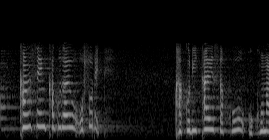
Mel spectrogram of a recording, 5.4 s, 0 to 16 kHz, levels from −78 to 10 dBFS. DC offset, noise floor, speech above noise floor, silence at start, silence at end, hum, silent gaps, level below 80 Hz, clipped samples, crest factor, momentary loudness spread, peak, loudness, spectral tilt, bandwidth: under 0.1%; -61 dBFS; 30 dB; 0 s; 0 s; none; none; -72 dBFS; under 0.1%; 20 dB; 10 LU; -12 dBFS; -31 LUFS; -8.5 dB/octave; 5.2 kHz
